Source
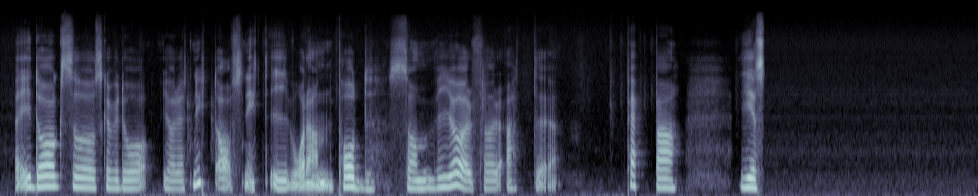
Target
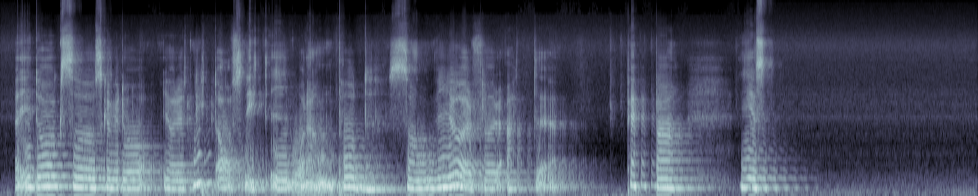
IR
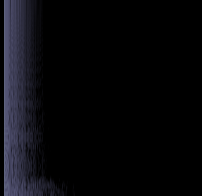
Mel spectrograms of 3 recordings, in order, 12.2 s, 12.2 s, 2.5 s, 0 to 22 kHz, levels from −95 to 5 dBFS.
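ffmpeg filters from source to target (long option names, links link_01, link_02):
-filter_complex "[0:a]equalizer=frequency=125:width_type=o:width=1:gain=10,equalizer=frequency=1000:width_type=o:width=1:gain=-11,equalizer=frequency=2000:width_type=o:width=1:gain=10,equalizer=frequency=8000:width_type=o:width=1:gain=11,alimiter=limit=-12dB:level=0:latency=1:release=54,asoftclip=type=tanh:threshold=-19.5dB,asplit=2[link_01][link_02];[link_02]adelay=128,lowpass=frequency=1400:poles=1,volume=-9dB,asplit=2[link_03][link_04];[link_04]adelay=128,lowpass=frequency=1400:poles=1,volume=0.53,asplit=2[link_05][link_06];[link_06]adelay=128,lowpass=frequency=1400:poles=1,volume=0.53,asplit=2[link_07][link_08];[link_08]adelay=128,lowpass=frequency=1400:poles=1,volume=0.53,asplit=2[link_09][link_10];[link_10]adelay=128,lowpass=frequency=1400:poles=1,volume=0.53,asplit=2[link_11][link_12];[link_12]adelay=128,lowpass=frequency=1400:poles=1,volume=0.53[link_13];[link_01][link_03][link_05][link_07][link_09][link_11][link_13]amix=inputs=7:normalize=0,asplit=2[link_14][link_15];[1:a]atrim=start_sample=2205,atrim=end_sample=3528,lowshelf=frequency=190:gain=10.5[link_16];[link_15][link_16]afir=irnorm=-1:irlink=0,volume=-7.5dB[link_17];[link_14][link_17]amix=inputs=2:normalize=0,volume=7.5dB"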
